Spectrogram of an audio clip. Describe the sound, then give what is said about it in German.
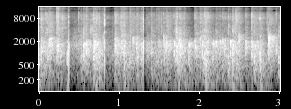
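An audience applauds with lively, uneven clapping that swells and dips in small surges while staying fairly loud throughout. “Ey, auch da mal Applaus, ne”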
